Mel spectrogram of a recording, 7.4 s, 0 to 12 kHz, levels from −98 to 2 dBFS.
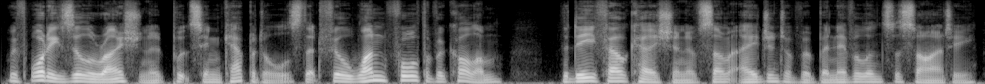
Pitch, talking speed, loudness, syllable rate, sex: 110 Hz, 185 wpm, -21 LUFS, 5.8 syllables/s, male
